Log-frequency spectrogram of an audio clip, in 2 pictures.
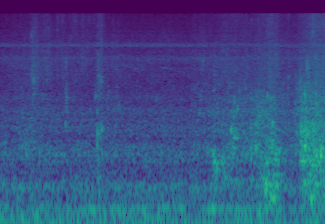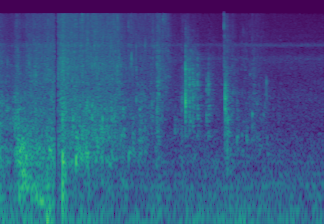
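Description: Legs wading quickly through knee-deep stream water, sloshing and splashing for about three seconds, followed by two short, sharper splashes.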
